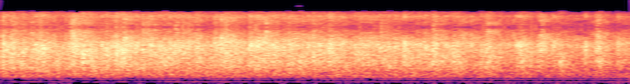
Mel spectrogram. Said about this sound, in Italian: Facciamo un applauso a Gesù ancora.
